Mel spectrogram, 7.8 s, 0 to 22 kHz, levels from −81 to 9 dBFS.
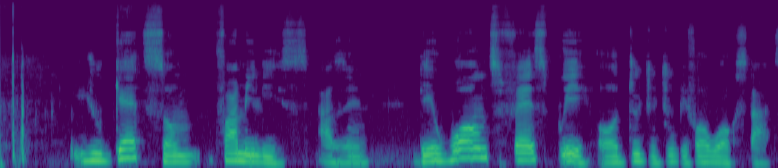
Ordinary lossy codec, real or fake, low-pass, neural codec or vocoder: none; fake; 19.8 kHz; vocoder, 44.1 kHz, 128 mel bands every 256 samples, BigVGAN v2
